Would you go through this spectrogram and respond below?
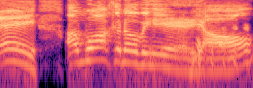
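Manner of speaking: clumsy, drawn-out fake American accent. Mocking someone trying to do an American accent: bad put-on American accent. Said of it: "someone trying to do an American accent".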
